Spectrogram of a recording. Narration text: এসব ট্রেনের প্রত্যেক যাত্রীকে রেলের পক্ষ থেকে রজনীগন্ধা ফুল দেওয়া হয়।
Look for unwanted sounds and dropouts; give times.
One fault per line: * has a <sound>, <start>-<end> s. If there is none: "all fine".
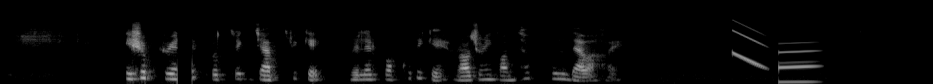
* has a dropout, 1.8-1.9 s
* has a chirp, 7.3-8.3 s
